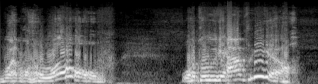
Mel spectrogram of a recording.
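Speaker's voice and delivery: giant blobby creature voice. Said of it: "And he goes".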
